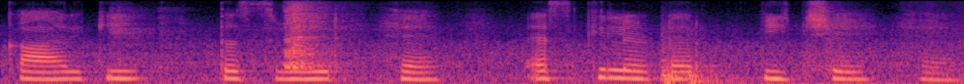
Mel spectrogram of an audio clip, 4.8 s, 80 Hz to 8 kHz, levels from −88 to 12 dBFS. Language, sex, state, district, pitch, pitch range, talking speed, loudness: Hindi, female, Chhattisgarh, Raipur, 210 Hz, 200-220 Hz, 85 wpm, -18 LUFS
